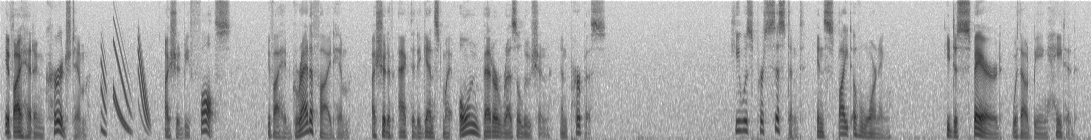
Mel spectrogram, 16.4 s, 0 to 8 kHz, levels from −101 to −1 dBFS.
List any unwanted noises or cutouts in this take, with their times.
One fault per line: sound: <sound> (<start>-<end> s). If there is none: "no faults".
sound: chirp (1.5-2.3 s)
